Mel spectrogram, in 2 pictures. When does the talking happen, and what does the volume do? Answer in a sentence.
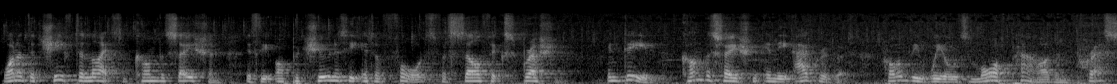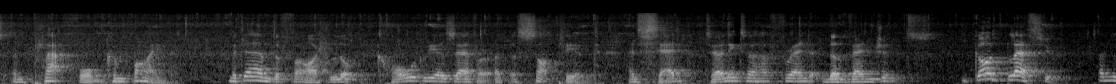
The talking can be heard from 0.0 to 22.2 s, at a steady volume.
